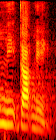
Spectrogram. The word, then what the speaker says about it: meet: can do a simple meet.me. So go to the webpage simplemeet.me, and meet is not spelled like turkey and pork. It's spelled like nice to meet you.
